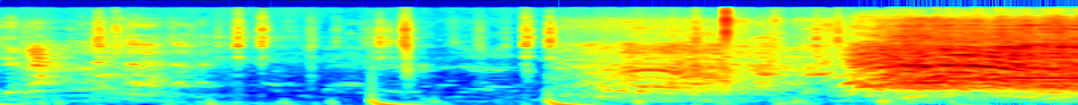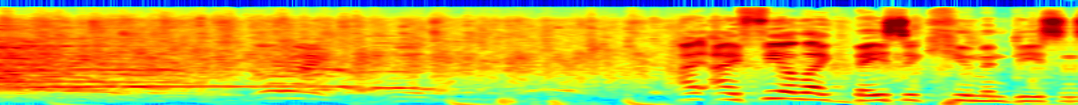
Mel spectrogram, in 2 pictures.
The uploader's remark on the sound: Joined live for SF Sketchfest.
